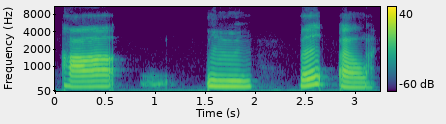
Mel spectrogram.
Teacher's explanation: तीसरा है पश्च स्वर। इन स्वरों के उच्चारण में जीभ के पीछे के भाग का प्रयोग होता है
